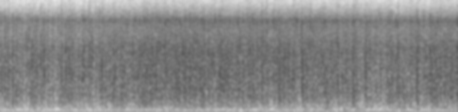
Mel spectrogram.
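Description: Heavy rain falling steadily, an even hiss of countless drops.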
